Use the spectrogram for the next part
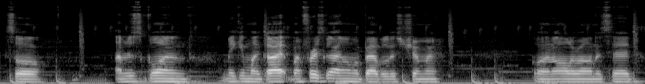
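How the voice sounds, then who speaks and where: Soft music plays in the background as a man with a cold narrates a haircut tutorial, his nose clearly congested. His medium-pitched delivery is completely flat and moderately paced, and he keeps things casual, loose, and full of fillers.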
